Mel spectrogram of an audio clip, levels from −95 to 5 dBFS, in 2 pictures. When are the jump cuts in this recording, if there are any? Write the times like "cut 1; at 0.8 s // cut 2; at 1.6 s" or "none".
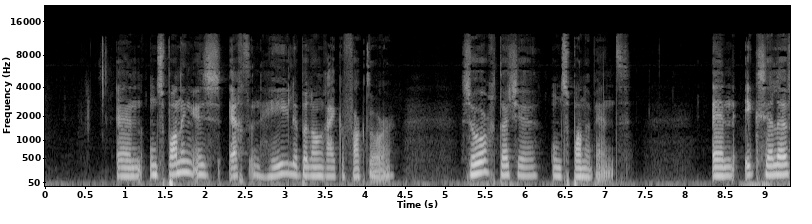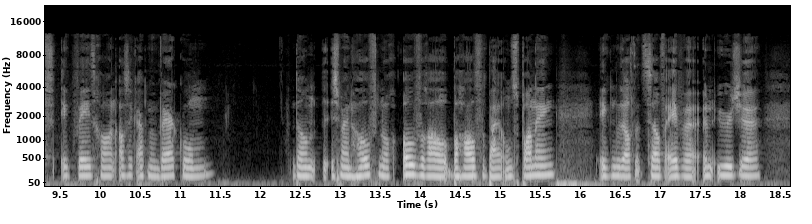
none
